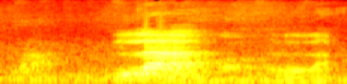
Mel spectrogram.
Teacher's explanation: Kemudian masuk di ujung lidah. Ujung lidah bertemu dengan langit atas bagian depan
